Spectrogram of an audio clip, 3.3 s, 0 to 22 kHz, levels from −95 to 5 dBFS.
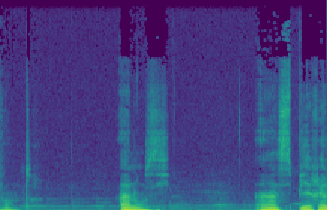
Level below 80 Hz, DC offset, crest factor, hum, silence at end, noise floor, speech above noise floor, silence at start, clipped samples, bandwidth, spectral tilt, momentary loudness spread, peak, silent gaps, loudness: -40 dBFS; under 0.1%; 16 dB; none; 0 s; -48 dBFS; 32 dB; 0 s; under 0.1%; 15.5 kHz; -6.5 dB/octave; 23 LU; -4 dBFS; none; -18 LUFS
